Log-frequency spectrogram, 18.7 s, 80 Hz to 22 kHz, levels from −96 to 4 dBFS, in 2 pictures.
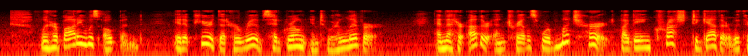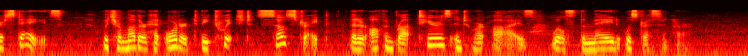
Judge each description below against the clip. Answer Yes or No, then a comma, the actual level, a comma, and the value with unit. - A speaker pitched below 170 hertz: No, medium, 185 Hz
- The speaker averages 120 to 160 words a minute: No, average, 180 wpm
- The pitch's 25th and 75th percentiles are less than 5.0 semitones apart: No, wide, 5.4 semitones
